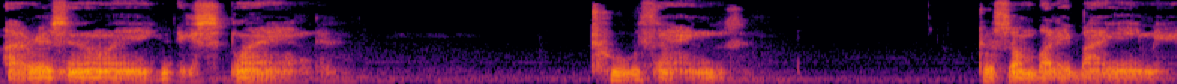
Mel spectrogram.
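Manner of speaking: soft-spoken, quiet, hushed talking. Recording a video while his wife sleeps six feet away, talking quietly. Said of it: "I'm talking quietly".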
